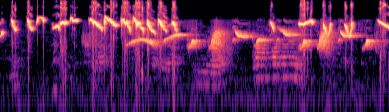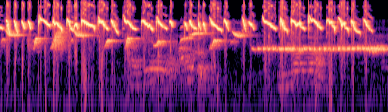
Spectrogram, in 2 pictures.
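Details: Wild bird lure sound played to attract wild birds: dense bursts of high, rapid, down-slurred chirps mixed with lower whistled slurs and a steady flat whistle near the end.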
